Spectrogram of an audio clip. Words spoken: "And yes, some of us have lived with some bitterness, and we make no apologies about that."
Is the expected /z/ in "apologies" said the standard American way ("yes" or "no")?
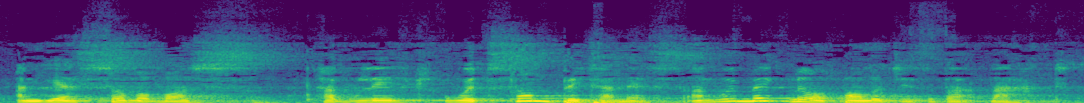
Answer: yes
